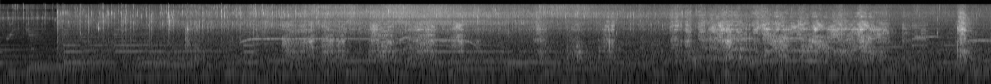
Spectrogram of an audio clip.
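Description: Butter sizzling and bubbling in a nonstick frying pan while a spoonful of flour is stirred into it with a wooden spoon, the early stage of cooking a roux over low heat. The crackle and spoon scraping grow busier about seven seconds in.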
